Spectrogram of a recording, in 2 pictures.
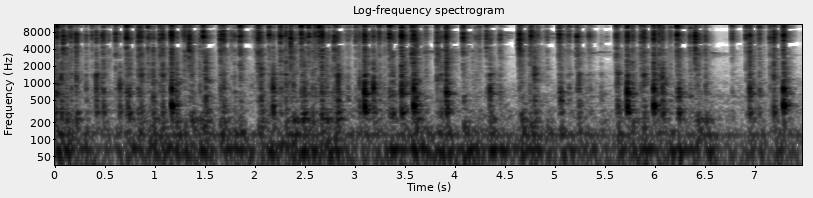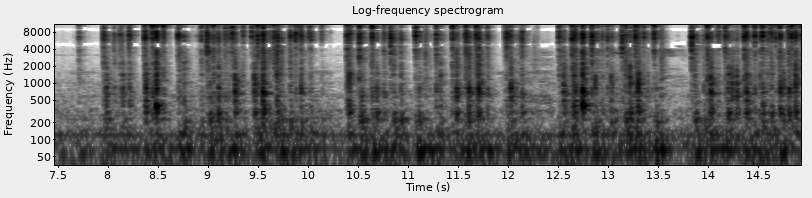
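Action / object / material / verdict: tap / plastic computer keyboard / plastic / none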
